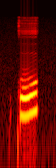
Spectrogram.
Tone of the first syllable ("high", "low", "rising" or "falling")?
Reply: rising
